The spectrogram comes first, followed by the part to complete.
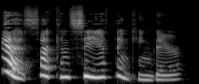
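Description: A woman voicing a bright, encouraging witch. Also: very high voice, very animated, normal speed, pitched above the performer's own voice, exaggerated voice. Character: friendly encouraging adult witch.

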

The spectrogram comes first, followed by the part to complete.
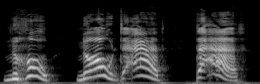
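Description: A woman's voice: low voice, lively intonation, moderate pace, fairly bright tone. A scared young boy from a storybook, played by a woman reader. He sounds vulnerable and shaky, pleading with the adults around him. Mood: panicked. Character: frightened young boy, son of a stern father.

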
